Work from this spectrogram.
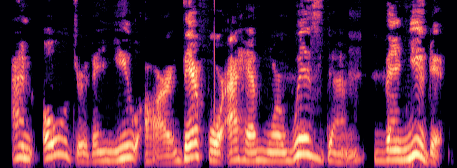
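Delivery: grave, solemn, low and serious voice. Quoting a spiritual mother's words to the speaker, imitating her serious voice. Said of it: "in her serious voice".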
